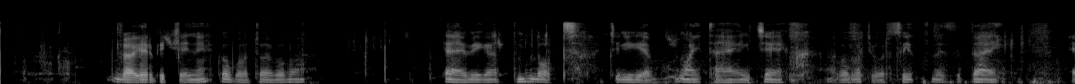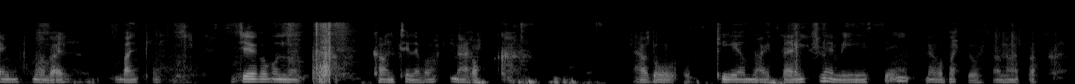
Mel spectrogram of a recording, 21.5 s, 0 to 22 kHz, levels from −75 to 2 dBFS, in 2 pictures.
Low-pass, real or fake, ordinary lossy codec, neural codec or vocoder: 7.2 kHz; fake; none; codec, 16 kHz in and 24 kHz out, 1.1 kbps, FireRedTTS-2 codec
